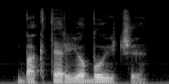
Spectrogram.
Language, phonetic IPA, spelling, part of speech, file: Polish, [ˌbaktɛrʲjɔˈbujt͡ʃɨ], bakteriobójczy, adjective, Pl-bakteriobójczy.ogg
